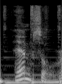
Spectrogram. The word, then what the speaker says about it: Empsall: And to all of our viewers and listeners, this has been Reverend Nathan Empsall. I said that right? Empsall? Empsall? – Empsall. – Empsall.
